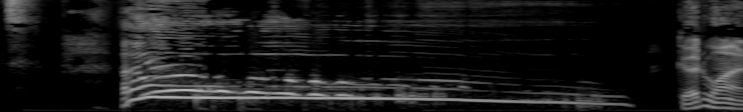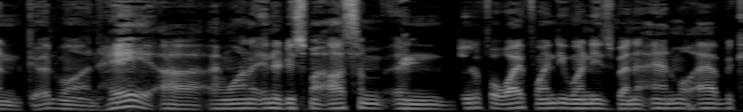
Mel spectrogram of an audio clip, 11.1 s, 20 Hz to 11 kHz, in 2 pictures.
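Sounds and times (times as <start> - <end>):
speech: 0.9 - 3.4, 5.1 - 11.1
wolf howling: 0.9 - 4.5.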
